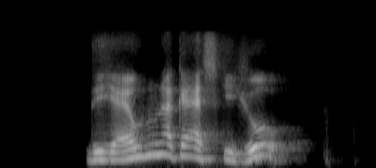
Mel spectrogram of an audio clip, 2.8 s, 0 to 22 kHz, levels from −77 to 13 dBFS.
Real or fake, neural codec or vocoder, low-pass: fake; codec, 24 kHz, 0.9 kbps, DualCodec; 10.8 kHz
